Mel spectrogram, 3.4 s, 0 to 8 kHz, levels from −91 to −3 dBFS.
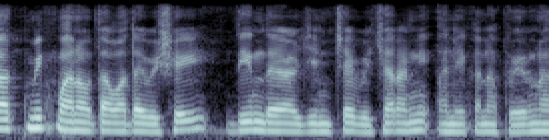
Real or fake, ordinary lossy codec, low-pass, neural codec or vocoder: fake; none; 7.2 kHz; codec, 44.1 kHz, 7.8 kbps, Pupu-Codec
